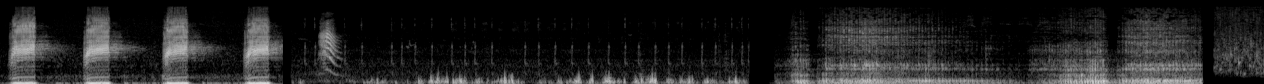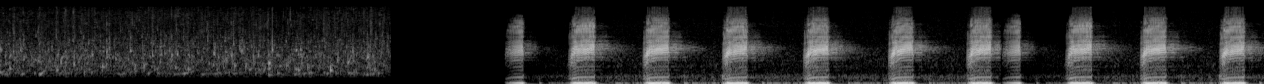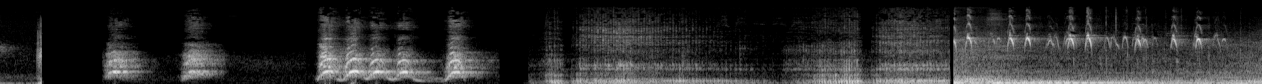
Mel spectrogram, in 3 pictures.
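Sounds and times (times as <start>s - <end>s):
duck quacking: 0.1s - 3.5s, 17.7s - 25.4s.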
